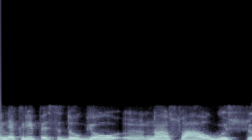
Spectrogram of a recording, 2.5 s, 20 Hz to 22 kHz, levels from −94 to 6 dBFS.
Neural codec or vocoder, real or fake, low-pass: none; real; 5.4 kHz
